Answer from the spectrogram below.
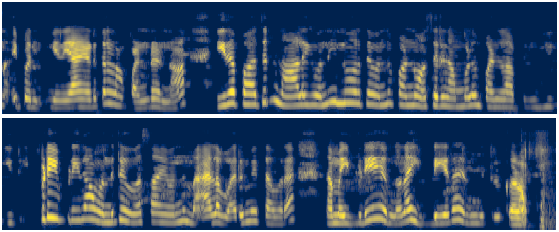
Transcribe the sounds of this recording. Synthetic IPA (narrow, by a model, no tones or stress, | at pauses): aɪpːoɛːɛɽɐt̪ːɯlɐnãːpɐɳːrẽːnːaːɪðɛpaːɾt̪ɯʈːɯnaːlɛkːɯʋɐnd̪ɯɪnːoːɾɐt̪ːɐʋɐnd̪ɯpɐɳːɯʋõsɐɾinɐmːɐɭɯ̃mpɐɳːɐlãːɐpːɽiɪpːɐɽiɪpːɐɽit̪ãːʋɐnd̪ɯʈːɯʋɪʋɐsaːjɐʋɐnd̪ɯmḛːlɐʋɐɾɯmeːt̪ɐʋɪɾɛnɐmːɐɪp̬ːɐɽɪjeːɪɾɯnd̪oːnːaːɪpːɐɽɪjeːt̪ãːɪɾɯnd̪ɪʈːɾɯkːɐɽõ̰ː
